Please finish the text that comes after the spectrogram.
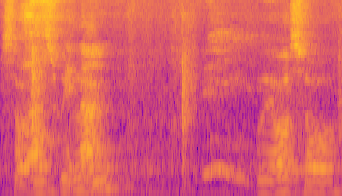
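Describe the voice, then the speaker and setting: A man, a Luganda speaker, chatting casually to viewers as he cooks in a home kitchen, slow and repetitive. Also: fairly low pitch, reverberant, distant mic, background noise. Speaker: cooking vlogger. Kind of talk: casual live-stream chat.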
